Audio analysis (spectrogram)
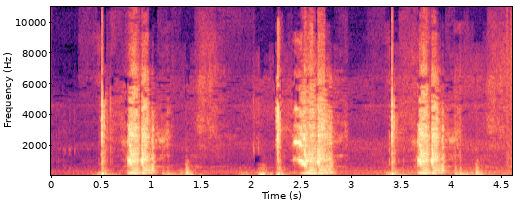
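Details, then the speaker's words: Car wipers make harsh, juddering squawks with each sweep, about once a second, with thumps at the ends. "This car's wipers make a very harsh noise."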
